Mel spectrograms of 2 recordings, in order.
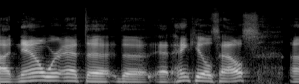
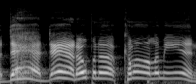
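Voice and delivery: much higher, loud pleading through a door; urgent retold shouting; 12 semitones higher, 5 dB louder than usual. Son banging on dad's door, urgent mock yelling. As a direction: imitate a son yelling to be let in.

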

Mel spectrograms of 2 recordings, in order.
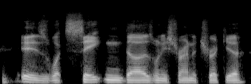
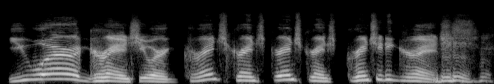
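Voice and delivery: higher, singsong teasing chant of Grinch; playful Grinch taunt; 7 semitones higher, slower than usual. Retold or imitated. Ted taunting Lily with a singsong Grinch chant. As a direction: tease her, chanting Grinch over and over. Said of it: "one of the best lines".

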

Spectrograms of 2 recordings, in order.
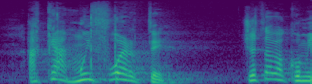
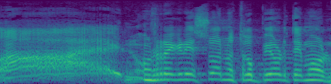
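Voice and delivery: high mock cry of self-pity; mock wail; 4 semitones higher, slower than usual. Preacher mocks crying churchgoers, high mock wail. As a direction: parody a weepy listener.

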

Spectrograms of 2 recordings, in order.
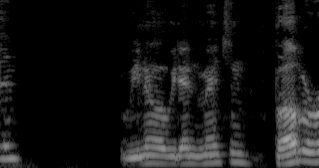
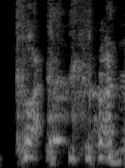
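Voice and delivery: imitated chair clack; 11 semitones higher than usual. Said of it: "all I hear is clack".

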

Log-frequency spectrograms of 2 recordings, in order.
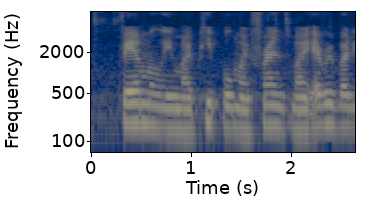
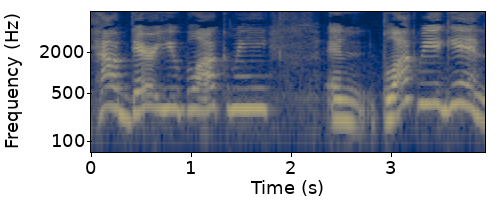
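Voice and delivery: higher, slow, indignant imitation; imitating outrage; 8 semitones higher, slower than usual. The blocked man coming back at her, higher slow mock outrage. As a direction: drag out his offended demand. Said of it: "came back at me like".

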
